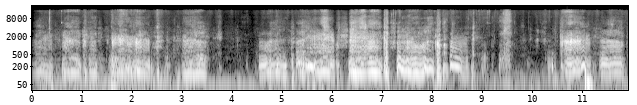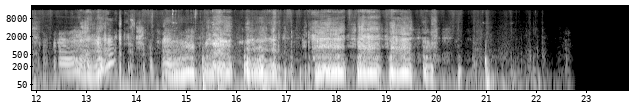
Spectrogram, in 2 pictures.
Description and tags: Dog/Gremlin
A friendly little dog does her best impression of a gremlin. Recorded on an iPhone so not incredible quality.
